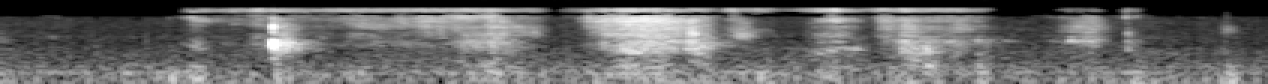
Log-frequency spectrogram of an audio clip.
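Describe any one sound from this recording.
A knife scrapes and cuts through sand.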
